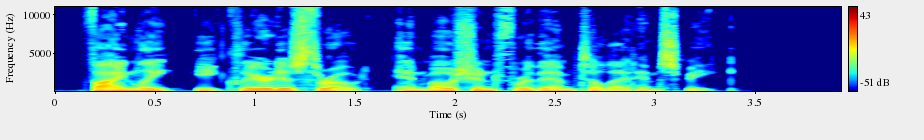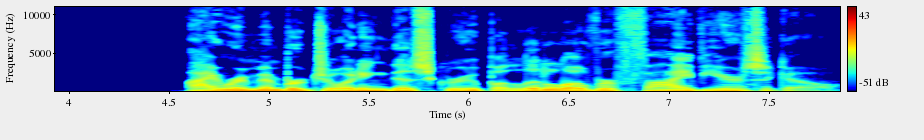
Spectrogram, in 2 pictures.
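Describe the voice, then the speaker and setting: A man with an ordinary speaking voice talks at a moderate pace with lively intonation in a very clean recording with a silent background. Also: fairly low pitch for a man. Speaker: audiobook narrator. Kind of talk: audiobook narration, non-fiction.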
